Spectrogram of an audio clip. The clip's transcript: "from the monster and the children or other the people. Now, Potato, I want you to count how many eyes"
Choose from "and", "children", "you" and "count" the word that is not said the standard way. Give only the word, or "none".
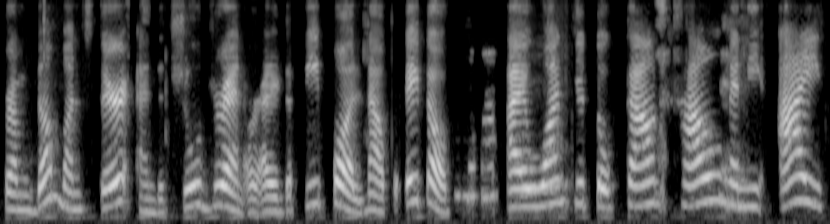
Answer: none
